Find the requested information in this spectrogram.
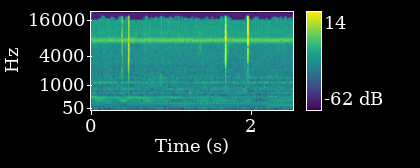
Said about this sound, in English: You can hear the wind and the rain outside your cottage, but it doesn't bother you at all because you are here in this beautiful, warm and friendly place, feeling ever so welcome.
